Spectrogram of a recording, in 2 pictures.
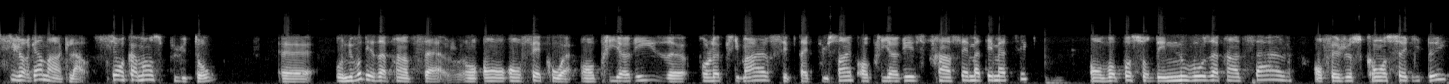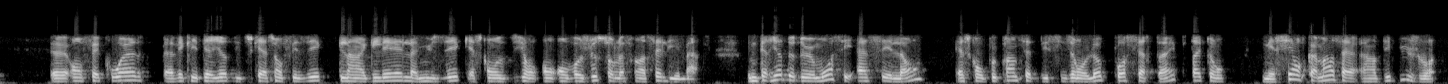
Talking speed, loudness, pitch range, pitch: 200 wpm, -16 LUFS, 150-190 Hz, 165 Hz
